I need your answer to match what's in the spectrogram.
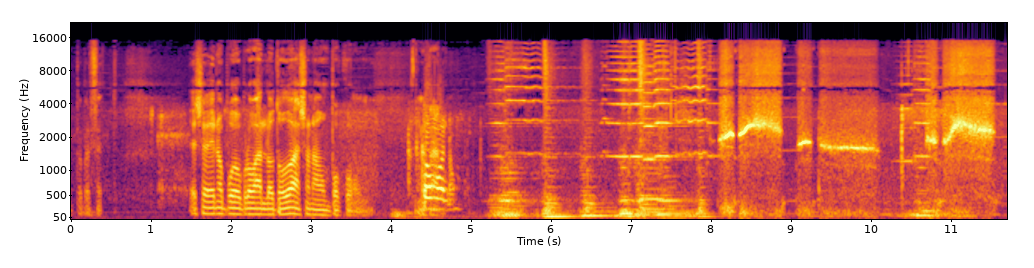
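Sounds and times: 
speech: 0.1 - 5.8
dense tonal backdrop: 1.5 - 11.6
person whistling a tune with a dry mouth: 6.8 - 11.6.

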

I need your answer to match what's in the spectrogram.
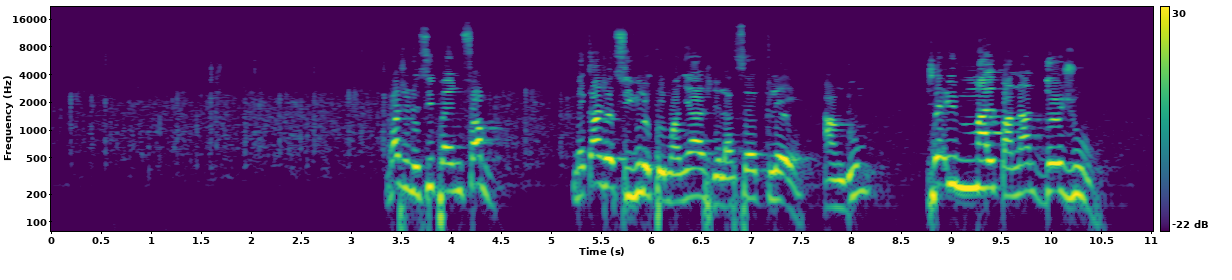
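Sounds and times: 
church congregation clapping: 0.0 - 5.7
speech: 3.3 - 4.6, 5.2 - 10.5.

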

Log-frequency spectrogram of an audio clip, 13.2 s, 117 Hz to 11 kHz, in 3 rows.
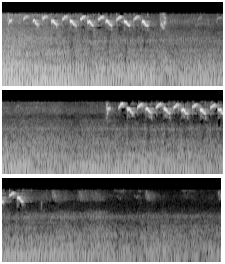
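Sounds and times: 
white-throated seedeater sharp downslurred whistles: 0.0 - 4.0, 6.5 - 9.4.

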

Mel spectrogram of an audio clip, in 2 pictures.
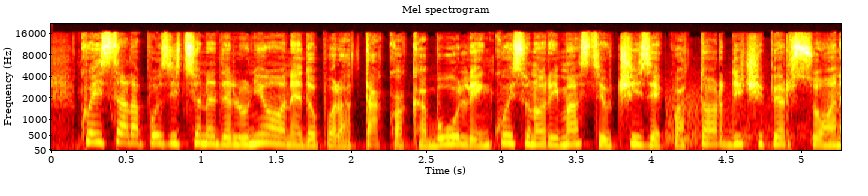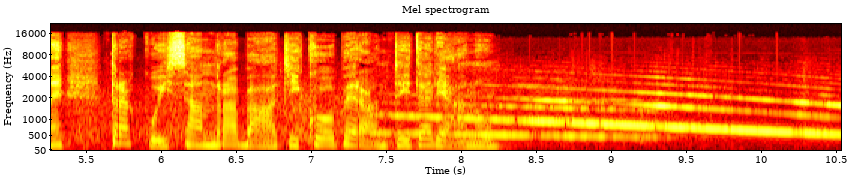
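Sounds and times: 
speech: 0.2 - 8.4
ambulance siren wailing at night after an attack: 7.2 - 10.5.

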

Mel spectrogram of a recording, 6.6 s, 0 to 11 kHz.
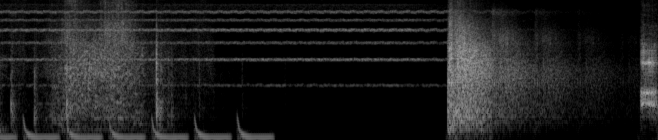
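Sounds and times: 
rhythmic thumps: 0.0 - 6.2
pistol gunshot in Russian roulette: 4.5 - 6.2.

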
